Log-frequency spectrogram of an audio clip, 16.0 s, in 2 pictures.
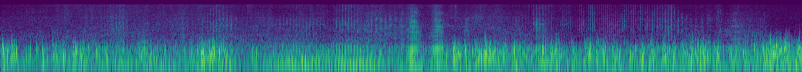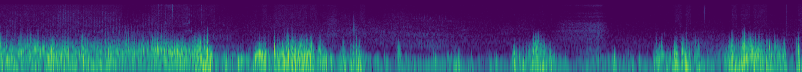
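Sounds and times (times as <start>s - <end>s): wind noise on microphone: 0.0s - 16.0s
car engine revving: 0.2s - 9.3s.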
